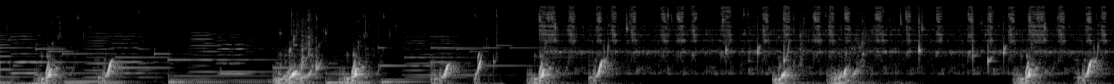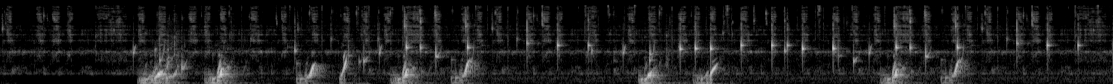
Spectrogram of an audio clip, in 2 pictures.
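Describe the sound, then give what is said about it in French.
A funny song made with a dripping tap: the tap drips in a bouncy, rhythmic pattern, each clear plop landing like a beat in a playful song, with a steady tonal drone underneath after the opening seconds. No one speaks. “La première, c'est avec un robinet”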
